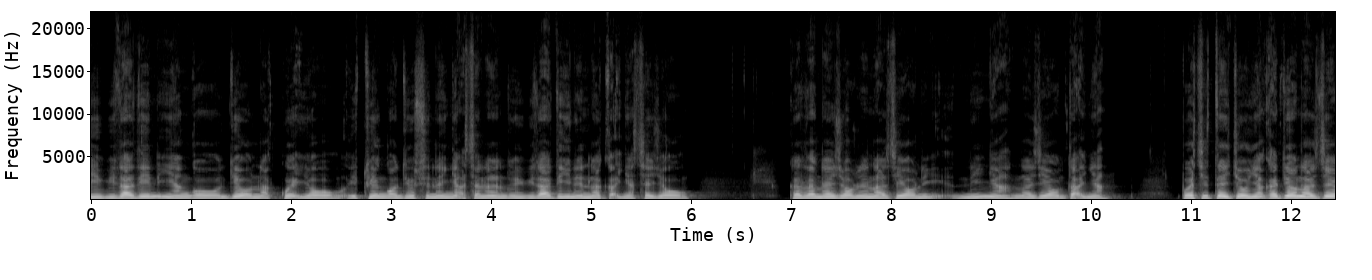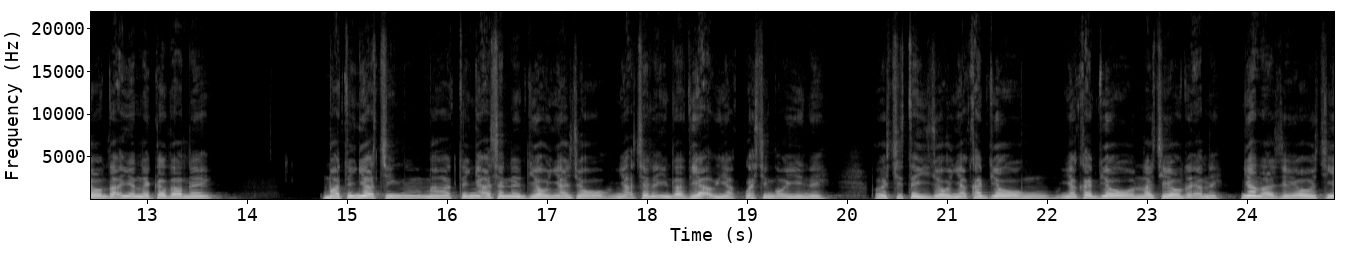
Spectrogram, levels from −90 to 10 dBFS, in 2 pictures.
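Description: No technical faults detected.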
